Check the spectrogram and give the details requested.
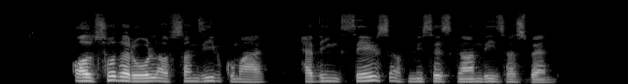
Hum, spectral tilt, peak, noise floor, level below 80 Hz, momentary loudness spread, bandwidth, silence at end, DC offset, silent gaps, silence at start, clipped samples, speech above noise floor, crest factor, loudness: none; -6.5 dB/octave; -6 dBFS; -88 dBFS; -72 dBFS; 13 LU; 11.5 kHz; 0.75 s; under 0.1%; none; 0.75 s; under 0.1%; 64 dB; 20 dB; -26 LUFS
